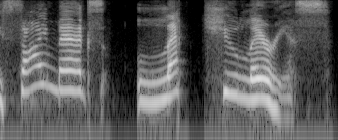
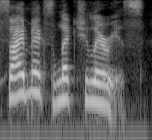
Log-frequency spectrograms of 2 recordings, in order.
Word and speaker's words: Cimex lectularius: So, a bed bug is the Cimex lectularius. Yeah, I pronounced that correctly. That's the genus and species, Cimex lectularius.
